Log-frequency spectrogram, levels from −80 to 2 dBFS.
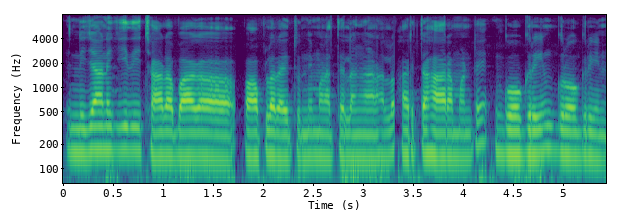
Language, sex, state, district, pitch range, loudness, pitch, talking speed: Telugu, male, Telangana, Karimnagar, 135-155 Hz, -17 LUFS, 140 Hz, 190 wpm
